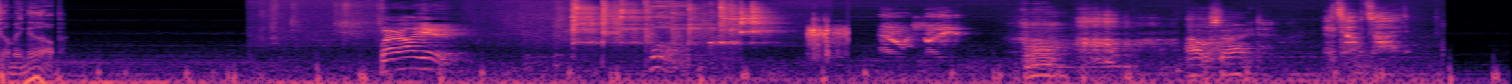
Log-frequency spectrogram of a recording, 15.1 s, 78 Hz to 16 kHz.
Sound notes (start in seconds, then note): 5.3 crashing sound; 10.0 gasps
